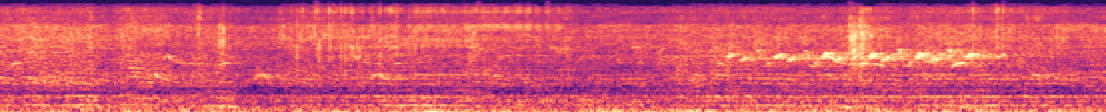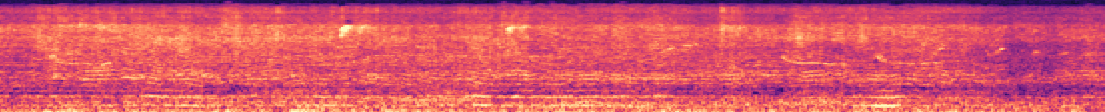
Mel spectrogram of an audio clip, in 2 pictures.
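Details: Steady deep humming from many honey bees coming and going at a strong yellow backyard hive, still new to their surroundings; a brief bird twitter rises once over the continuous buzzing.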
